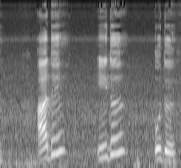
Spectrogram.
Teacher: دال کلکلا ہے، اوکے، اس لیے آواز مخرج سے لوٹ کر آ رہی ہے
